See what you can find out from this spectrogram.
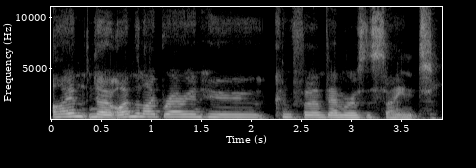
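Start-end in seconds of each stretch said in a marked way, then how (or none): none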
